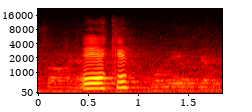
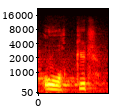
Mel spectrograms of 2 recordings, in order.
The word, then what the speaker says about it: eker: Eker. You say eker. You don't say åker.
